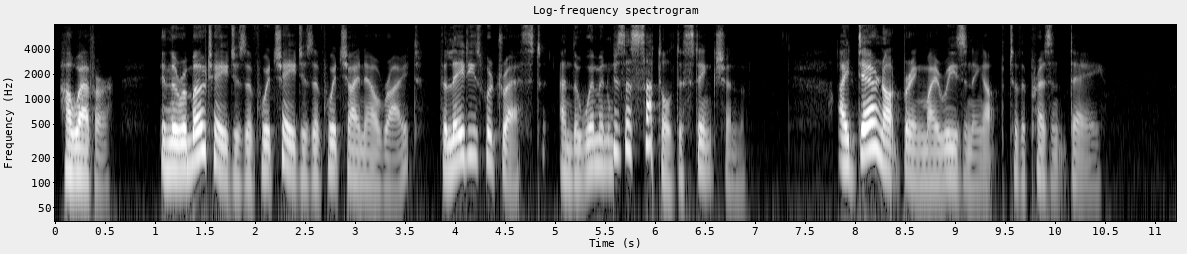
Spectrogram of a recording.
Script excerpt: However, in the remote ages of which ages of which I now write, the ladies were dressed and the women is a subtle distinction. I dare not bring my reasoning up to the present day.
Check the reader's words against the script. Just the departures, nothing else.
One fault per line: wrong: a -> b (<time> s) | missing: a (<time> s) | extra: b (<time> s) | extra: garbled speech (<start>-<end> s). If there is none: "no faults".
no faults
